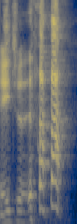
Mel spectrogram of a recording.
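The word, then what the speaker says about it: Aja: Steely Dan with it's Aha or a John. I still to this day don't know. As a Jesus Christ, I've been saying it wrong these years. No wonder I have no friends. Asia.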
